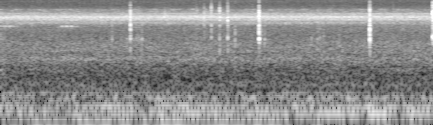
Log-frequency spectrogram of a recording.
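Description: Outdoor background with a steady, high insect chorus over a low rumble, with a few faint ticks.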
